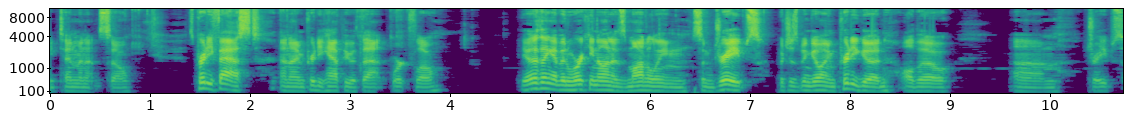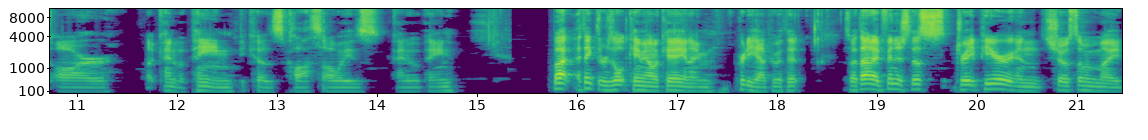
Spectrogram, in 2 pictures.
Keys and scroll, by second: 3.0 a, 4.1 KP_1, 18.2 KP_5.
